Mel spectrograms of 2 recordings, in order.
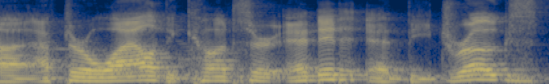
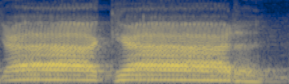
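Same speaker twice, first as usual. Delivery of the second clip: loud, higher cry of dismay; horrified outburst; 4 semitones higher, 7 dB louder than usual. Retold or imitated. Tripping guy hearing about his hands, loudly alarmed. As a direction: blurt it in alarm.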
